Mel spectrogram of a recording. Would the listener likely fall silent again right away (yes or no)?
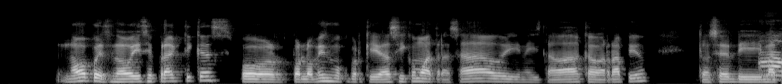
yes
